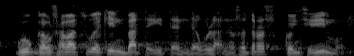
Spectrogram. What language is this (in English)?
Basque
